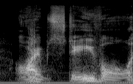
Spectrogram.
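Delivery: absurdly deep silly voice. Describing a funny show scene to a friend, quoting a character in a ridiculously low voice. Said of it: "ridiculously low voice".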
